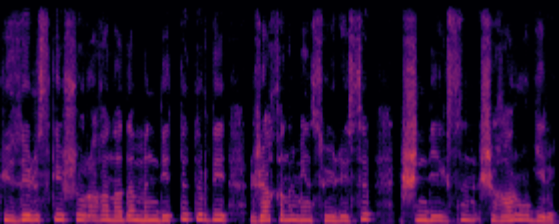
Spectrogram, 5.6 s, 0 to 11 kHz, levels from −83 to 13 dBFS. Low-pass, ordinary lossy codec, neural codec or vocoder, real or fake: none; none; vocoder, 22.05 kHz, 80 mel bands, HiFi-GAN; fake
